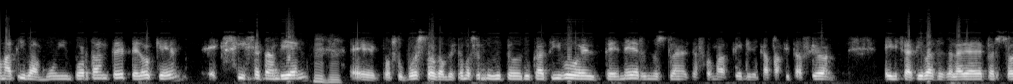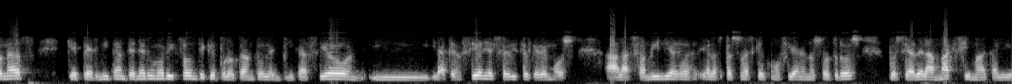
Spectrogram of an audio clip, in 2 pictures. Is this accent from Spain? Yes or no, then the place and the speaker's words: yes; Valencia, Valencian Community, Spain; yo soy de Valencia, estoy aquí en Valencia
